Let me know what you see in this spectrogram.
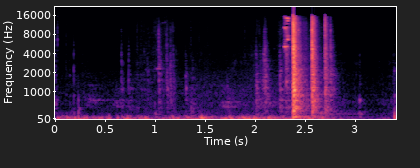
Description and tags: Opening a letterbox
The sound of a metal letterbox opening and closing.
